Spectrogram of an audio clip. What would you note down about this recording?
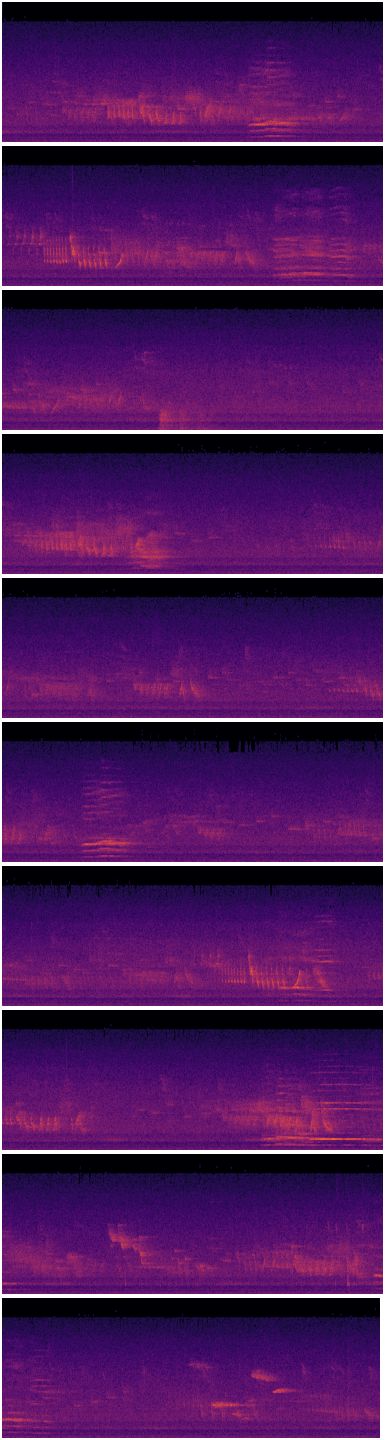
Schloss, Ostrau, park, rooster, poultry farm, fertilizer, rural, Background Listening Post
